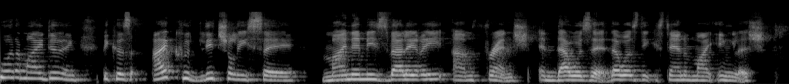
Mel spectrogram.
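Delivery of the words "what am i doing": weeping, tearful voice, crying through the words. Recalling the train leaving the station, retelling her past self crying. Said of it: "crying, going like".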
